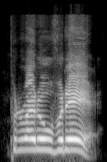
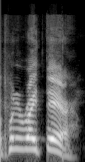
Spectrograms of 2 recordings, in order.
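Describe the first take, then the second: First: Put-on thick Chicago accent, a bit louder; proud local Chicago twang. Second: Said in the usual way. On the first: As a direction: lean into the Chicago vowels. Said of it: "my Chicago accent".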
